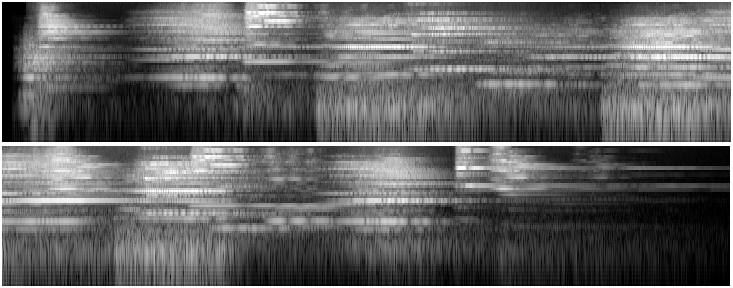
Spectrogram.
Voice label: T from Alphabet tape alone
